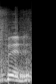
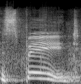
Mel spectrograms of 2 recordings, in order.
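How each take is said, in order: First: The vowel is a plain short eh sound. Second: The vowel glides like ay. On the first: The speaker calls it wrong. "Not স্পেড" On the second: The speaker calls it right. "এটা হবে স্পেড"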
